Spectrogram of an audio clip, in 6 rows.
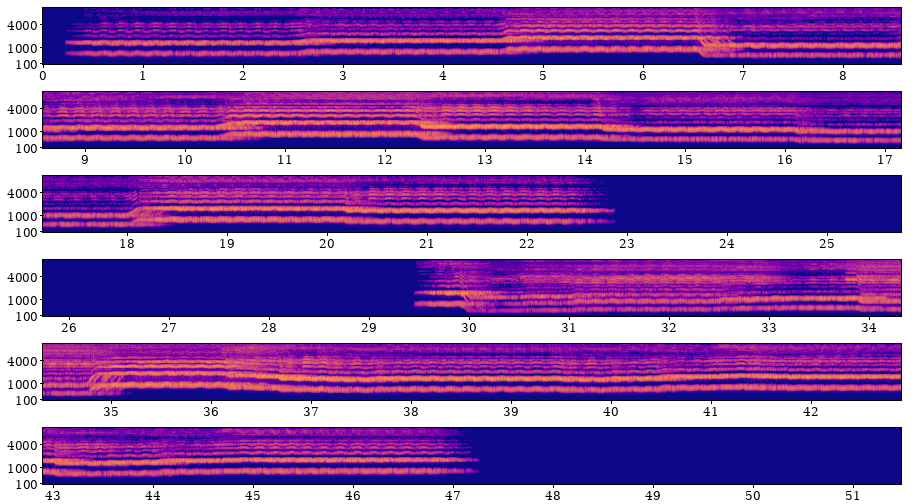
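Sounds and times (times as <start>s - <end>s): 
soprano singing: 0.3s - 22.9s, 29.5s - 47.1s.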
